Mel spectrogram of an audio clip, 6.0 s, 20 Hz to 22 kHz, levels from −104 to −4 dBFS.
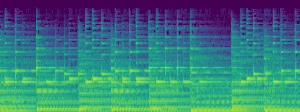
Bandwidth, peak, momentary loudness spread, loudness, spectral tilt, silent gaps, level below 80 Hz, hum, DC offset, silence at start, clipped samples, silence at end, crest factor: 10.5 kHz; -4 dBFS; 3 LU; -19 LUFS; -6 dB/octave; none; -28 dBFS; none; under 0.1%; 0 s; under 0.1%; 0 s; 14 dB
